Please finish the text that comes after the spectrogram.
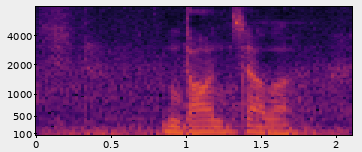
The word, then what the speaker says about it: doncella: Donzella or don'tsella. Doncella. D-O-N-C-E-L-L-A. Doncella? That is correct. Thank you. I think having both pronunciations helped him clear up the Z versus a C.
